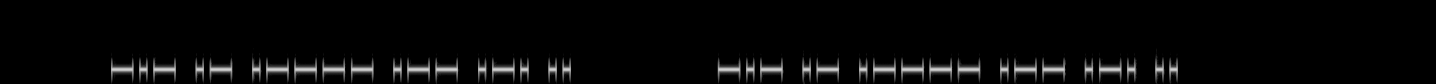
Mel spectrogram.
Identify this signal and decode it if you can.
Morse code, heard as a keyed tone, about 17 wpm, 700 Hz. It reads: KA1WRI KA1WRI
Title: USA Call Signs - 6 Characters - Repeated 2x - 17wpm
